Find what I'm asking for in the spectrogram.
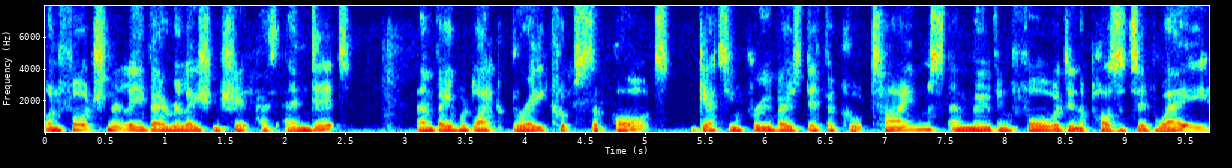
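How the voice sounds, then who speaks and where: With an English accent, a man talks at a moderate pace in a fairly high voice with a dark, mellow, somewhat breathy tone, very even loudness and ordinary pitch variation. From England. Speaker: relationship coach. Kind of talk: podcast interview.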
